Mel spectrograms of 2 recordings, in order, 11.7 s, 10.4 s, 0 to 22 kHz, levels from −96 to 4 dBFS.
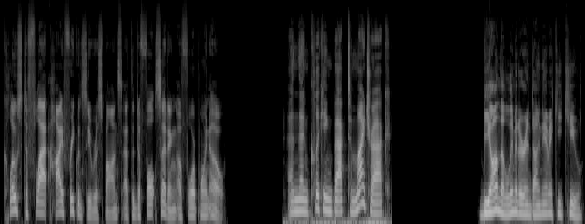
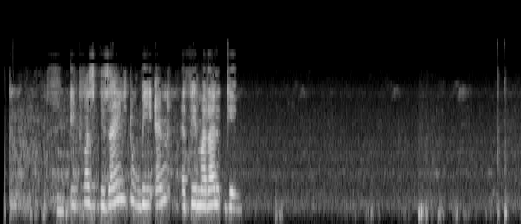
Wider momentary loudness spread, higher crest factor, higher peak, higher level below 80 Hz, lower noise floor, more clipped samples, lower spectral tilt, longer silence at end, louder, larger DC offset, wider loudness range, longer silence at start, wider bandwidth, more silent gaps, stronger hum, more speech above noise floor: second, 13 LU vs 23 LU; about the same, 20 dB vs 22 dB; second, -16 dBFS vs -2 dBFS; about the same, -64 dBFS vs -64 dBFS; first, under -90 dBFS vs -60 dBFS; neither; first, -6 dB/octave vs -3.5 dB/octave; second, 0.1 s vs 0.3 s; second, -36 LUFS vs -19 LUFS; neither; second, 7 LU vs 12 LU; second, 0.05 s vs 0.2 s; first, 16.5 kHz vs 9.4 kHz; first, 4.54-5.64 s, 7.83-9.53 s vs none; neither; first, over 54 dB vs 41 dB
